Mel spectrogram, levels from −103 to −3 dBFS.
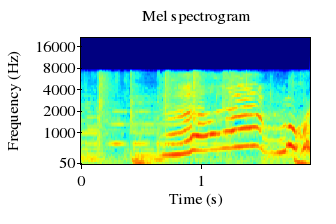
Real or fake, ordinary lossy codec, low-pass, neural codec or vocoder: real; none; 7.2 kHz; none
